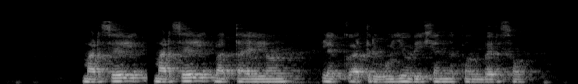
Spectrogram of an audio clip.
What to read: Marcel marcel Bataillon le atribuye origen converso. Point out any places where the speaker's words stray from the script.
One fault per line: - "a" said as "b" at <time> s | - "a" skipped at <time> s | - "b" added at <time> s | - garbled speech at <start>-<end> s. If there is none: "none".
none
